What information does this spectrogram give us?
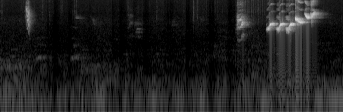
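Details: Twelve-day-old double-collared seedeater nestlings give a thin, high chip, then a sudden burst of rapid, squeaky notes lasting about a second, in an otherwise quiet room.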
